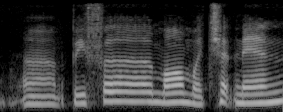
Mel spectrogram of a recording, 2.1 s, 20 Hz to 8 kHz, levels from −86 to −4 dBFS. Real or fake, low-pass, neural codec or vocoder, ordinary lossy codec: fake; 7.2 kHz; codec, 16 kHz, 1.1 kbps, Voila-Tokenizer; none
